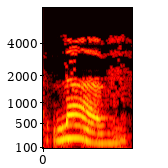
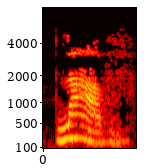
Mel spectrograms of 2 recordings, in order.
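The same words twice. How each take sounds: First: "love" with a short, tight UH vowel; correct short vowel. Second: "love" with a too-open AH vowel; mispronounced love. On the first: Teacher asking everyone to listen, "love" with short UH. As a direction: model "love" as "luhv", vowel kept compact. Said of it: "正确的发音是love". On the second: Teacher imitating a common learner mistake, "love" with open AH. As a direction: say "love" as learners wrongly do, like "lahv". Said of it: "很多人会把它念成love". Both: Shown as a demonstration.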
